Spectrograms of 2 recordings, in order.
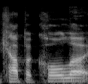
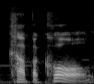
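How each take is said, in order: First: The final syllable is fully pronounced. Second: The final syllable is dropped. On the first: "their last syllable will either be pronounced or not" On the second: "their last syllable will either be pronounced or not"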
